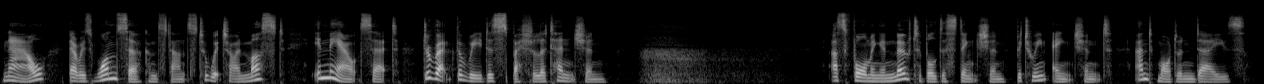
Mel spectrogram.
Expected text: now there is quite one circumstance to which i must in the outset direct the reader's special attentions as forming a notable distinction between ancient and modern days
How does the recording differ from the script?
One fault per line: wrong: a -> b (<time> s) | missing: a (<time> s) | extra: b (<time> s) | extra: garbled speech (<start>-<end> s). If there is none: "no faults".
missing: quite (0.9 s)
wrong: attentions -> attention (5.4 s)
